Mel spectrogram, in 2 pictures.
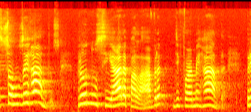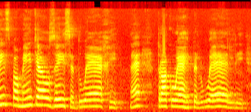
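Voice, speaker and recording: A woman with a Brazilian Portuguese accent giving a patient, clear lesson to parents on helping children speak correctly. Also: high-pitched. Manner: patient, explanatory, models words slowly and clearly. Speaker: literacy teacher advising parents. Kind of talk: instructional talk to parents.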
